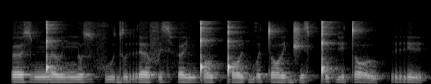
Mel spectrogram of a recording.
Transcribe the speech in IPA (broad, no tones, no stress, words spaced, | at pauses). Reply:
œzŋ͡ǃœʊ̯ nːozfudu rɜfɪz hœɪ̯ŋ͡ǃɔʊ̯ǃɔɪ̯ ɡʷɪə̯tɔə̯ d͡ʒezǃuɠɪtɔʊ̯ | rɪ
